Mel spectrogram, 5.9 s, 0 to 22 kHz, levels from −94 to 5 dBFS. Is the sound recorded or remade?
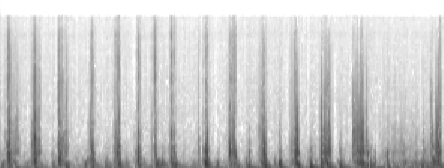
remade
